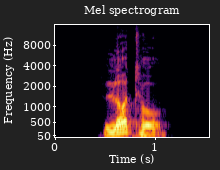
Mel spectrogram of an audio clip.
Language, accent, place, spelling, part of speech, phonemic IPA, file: German, Germany, Berlin, Lotto, noun, /ˈlɔto/, De-Lotto.ogg
- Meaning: lotto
